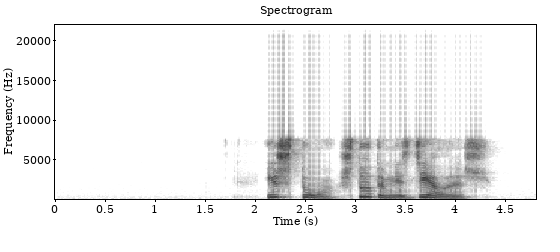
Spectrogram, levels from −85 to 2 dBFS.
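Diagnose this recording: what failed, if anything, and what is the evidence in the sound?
Block size mismatch (padded) at the buffer. A constant 46.9 Hz buzz. Speech runs at 0.938 speed, timbre unchanged. Short blocks are zero-padded into 1024-sample reads.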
